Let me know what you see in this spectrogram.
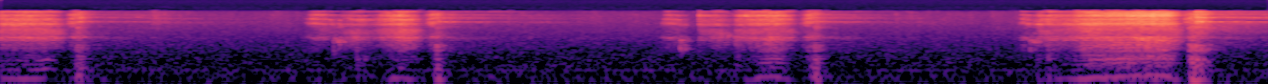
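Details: Loud, harsh snores on each breath in, about four over twelve seconds, with a rough, fluttering quality during sleep, recorded with a snore-tracking app.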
